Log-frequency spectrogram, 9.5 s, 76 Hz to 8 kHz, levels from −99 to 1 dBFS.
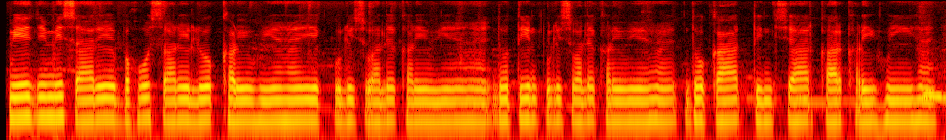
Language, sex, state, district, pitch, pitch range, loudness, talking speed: Hindi, male, Jharkhand, Sahebganj, 145 Hz, 140-145 Hz, -34 LUFS, 190 wpm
